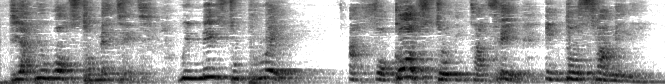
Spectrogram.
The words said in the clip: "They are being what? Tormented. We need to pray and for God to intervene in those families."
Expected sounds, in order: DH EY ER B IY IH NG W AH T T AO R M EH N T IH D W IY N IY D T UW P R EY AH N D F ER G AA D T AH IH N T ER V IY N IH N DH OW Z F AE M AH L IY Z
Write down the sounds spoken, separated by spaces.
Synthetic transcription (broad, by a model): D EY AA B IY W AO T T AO M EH T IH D W IY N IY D T UW P R EY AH N F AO G AA D T AH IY N T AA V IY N IH N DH OW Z F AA M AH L IY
